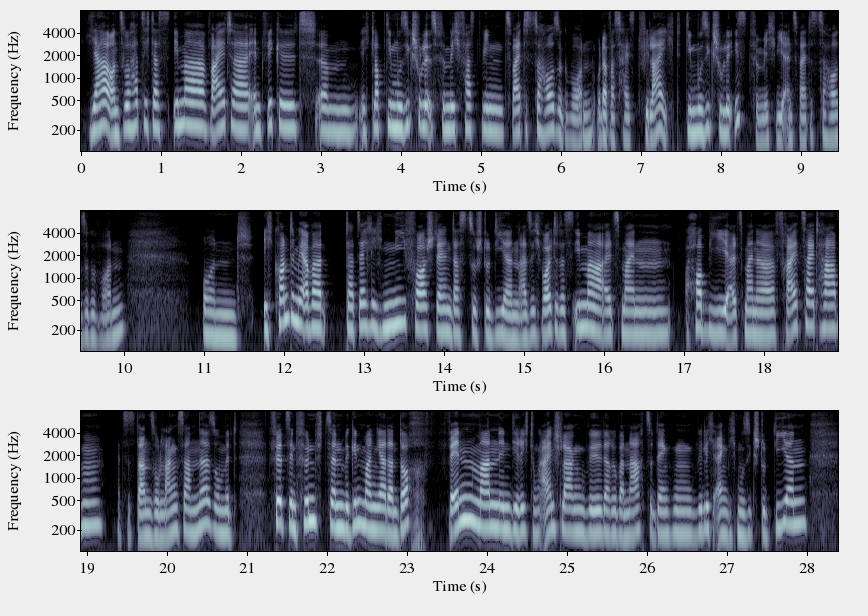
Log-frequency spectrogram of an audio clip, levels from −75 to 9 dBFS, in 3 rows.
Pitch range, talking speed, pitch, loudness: 180-220 Hz, 185 wpm, 195 Hz, -19 LUFS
